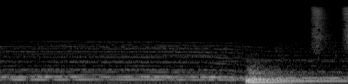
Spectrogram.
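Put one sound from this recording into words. A choir of young women sings a sustained closing chord.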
